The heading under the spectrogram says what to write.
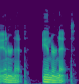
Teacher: we do not say the first T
